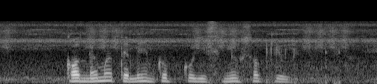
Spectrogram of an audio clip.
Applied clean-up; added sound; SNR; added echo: none; Cricket; 9 dB; none.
